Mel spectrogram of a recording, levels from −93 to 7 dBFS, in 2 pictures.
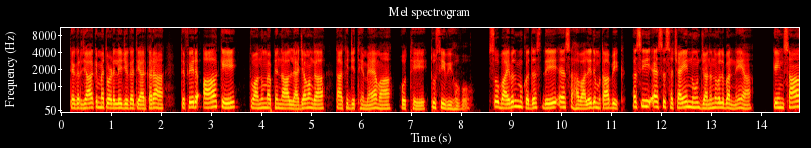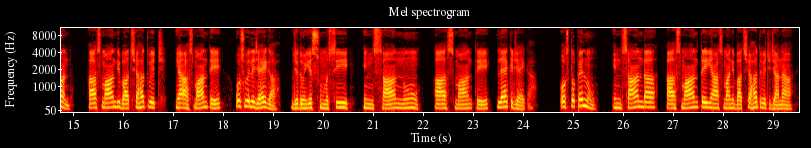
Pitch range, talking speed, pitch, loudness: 160-190 Hz, 165 wpm, 170 Hz, -21 LUFS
